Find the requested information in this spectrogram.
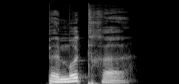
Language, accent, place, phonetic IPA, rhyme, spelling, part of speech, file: German, Germany, Berlin, [bəˈmʊtʁə], -ʊtʁə, bemuttre, verb, De-bemuttre.ogg
- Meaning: inflection of bemuttern: 1. first-person singular present 2. first/third-person singular subjunctive I 3. singular imperative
